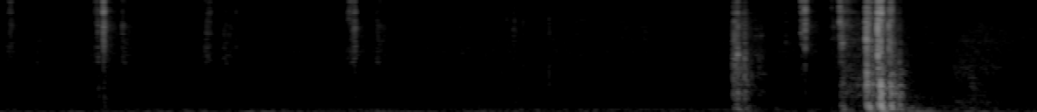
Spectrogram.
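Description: Scissors give a few faint, scattered snips close by, then a quick burst of sharper, louder cuts near the end, with quiet gaps in between.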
